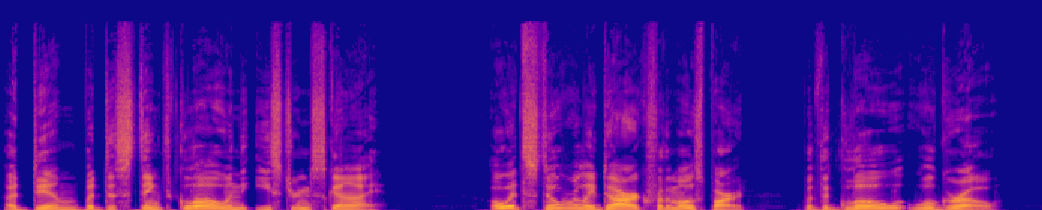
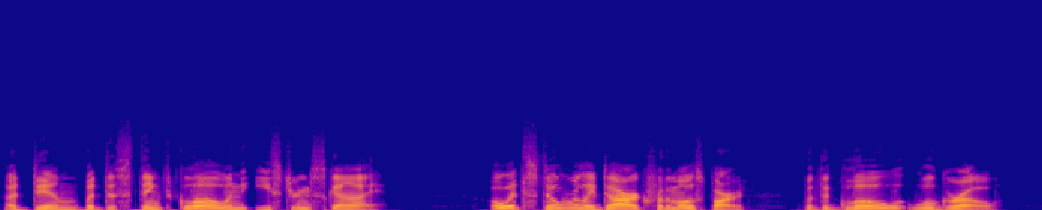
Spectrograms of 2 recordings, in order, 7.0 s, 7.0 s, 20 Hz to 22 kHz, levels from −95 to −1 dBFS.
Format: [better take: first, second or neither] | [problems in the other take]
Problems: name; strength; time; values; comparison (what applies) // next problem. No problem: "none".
first | muffled; very; fading above 3.5 kHz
